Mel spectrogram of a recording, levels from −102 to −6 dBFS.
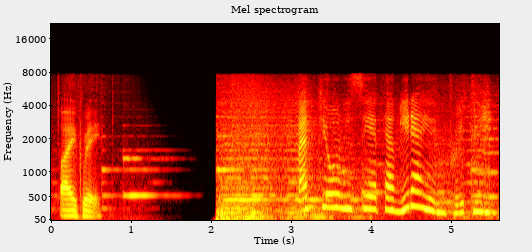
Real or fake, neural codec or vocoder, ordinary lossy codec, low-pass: fake; codec, 16 kHz, 0.5 kbps, X-Codec, HuBERT features, trained on balanced general audio; none; none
